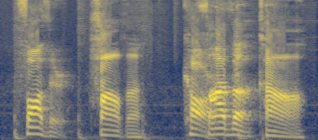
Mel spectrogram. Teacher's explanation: Notice that the final R sound is not pronounced in British English. Father ends in a simple schwa vowel like father.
